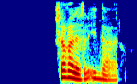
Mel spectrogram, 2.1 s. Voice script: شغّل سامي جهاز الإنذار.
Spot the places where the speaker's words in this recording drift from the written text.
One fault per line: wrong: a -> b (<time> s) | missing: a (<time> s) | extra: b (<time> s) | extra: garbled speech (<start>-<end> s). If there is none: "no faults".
missing: سامي جهاز (1.2 s)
